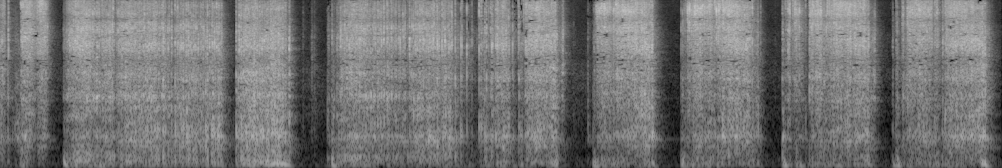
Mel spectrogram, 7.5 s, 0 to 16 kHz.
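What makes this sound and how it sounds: Long red almond-shaped nails scratch up and down a coarse beige grit-60 sandpaper sheet rolled into a hollow tube. The result is a dense, bright, gritty rasping in long strokes of uneven length, separated by brief silent pauses.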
